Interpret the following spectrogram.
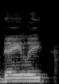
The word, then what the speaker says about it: Doelle: My name is spelled funny. Last name's pronounced daily, but it's dl.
